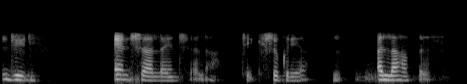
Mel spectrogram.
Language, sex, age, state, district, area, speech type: Urdu, female, 30-45, Delhi, South Delhi, urban, conversation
